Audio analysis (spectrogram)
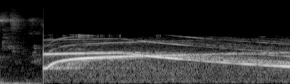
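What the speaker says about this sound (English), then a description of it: "this ambulance passes by with the siren on" An ambulance siren sweeps in abruptly and wails loudly as the vehicle passes close by on a road, holding a long rising-and-falling tone that slowly fades, with no voices present.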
